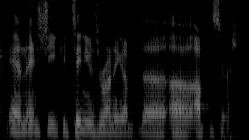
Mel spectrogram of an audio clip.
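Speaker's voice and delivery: usual speaking voice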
